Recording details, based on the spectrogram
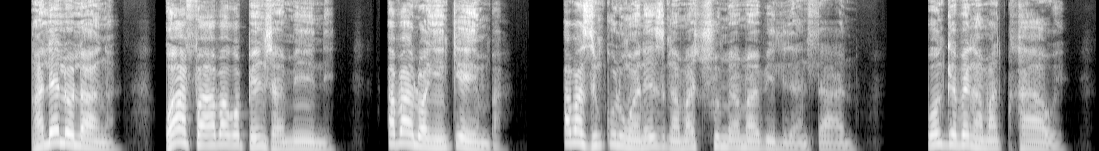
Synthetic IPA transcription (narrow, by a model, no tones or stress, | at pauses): ŋalɛlɔlaŋa | ɣwafaːβaɣɔb̥ʱɛnd͡ʒʱameni | aβalwaŋɛŋkʼɛmbʱaː | βaziŋkʼuluŋwanɛeziŋamat͡ʃʼumiamaβililanɬanu | βɔŋkʼɛβɛŋamaǃʰaːwɛ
